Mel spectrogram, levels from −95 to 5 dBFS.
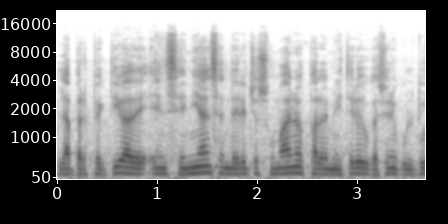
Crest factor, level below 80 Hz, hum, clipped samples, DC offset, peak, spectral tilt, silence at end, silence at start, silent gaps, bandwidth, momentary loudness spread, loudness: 16 dB; -60 dBFS; none; under 0.1%; under 0.1%; -14 dBFS; -5.5 dB/octave; 0 s; 0 s; none; 14.5 kHz; 6 LU; -30 LUFS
